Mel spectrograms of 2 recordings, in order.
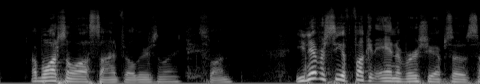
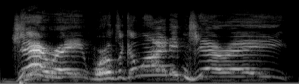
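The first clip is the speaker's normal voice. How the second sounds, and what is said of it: Imitates a sitcom character's voice. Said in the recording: “I can do a good George Costanza. ... But I think that more sounds like Leo.”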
